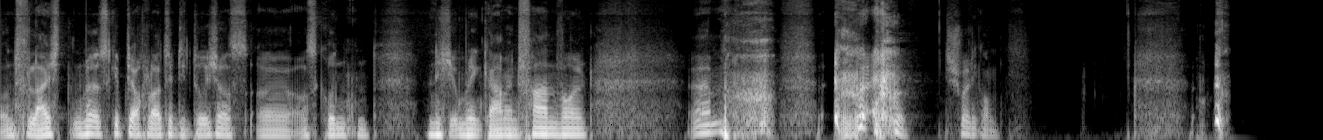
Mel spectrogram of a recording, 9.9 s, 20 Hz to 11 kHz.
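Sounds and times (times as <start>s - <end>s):
speech: 0.0s - 7.7s, 8.5s - 9.3s
person coughing: 5.4s - 6.9s, 9.0s - 9.3s.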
